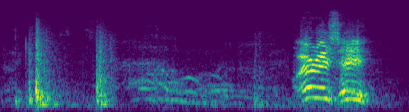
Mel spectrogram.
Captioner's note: patrons gasping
